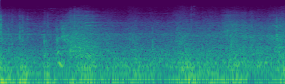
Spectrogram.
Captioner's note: scared breathing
